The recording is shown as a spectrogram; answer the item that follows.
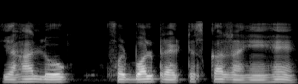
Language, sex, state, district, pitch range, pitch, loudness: Hindi, male, Madhya Pradesh, Bhopal, 115-120 Hz, 115 Hz, -18 LUFS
